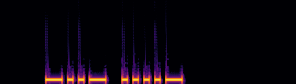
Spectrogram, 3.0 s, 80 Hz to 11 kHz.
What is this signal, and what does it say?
Morse code, heard as a keyed tone, about 22 wpm, 700 Hz. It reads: X4
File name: practice / 22wpm / Two Letter-Number Combinations - 22wpm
